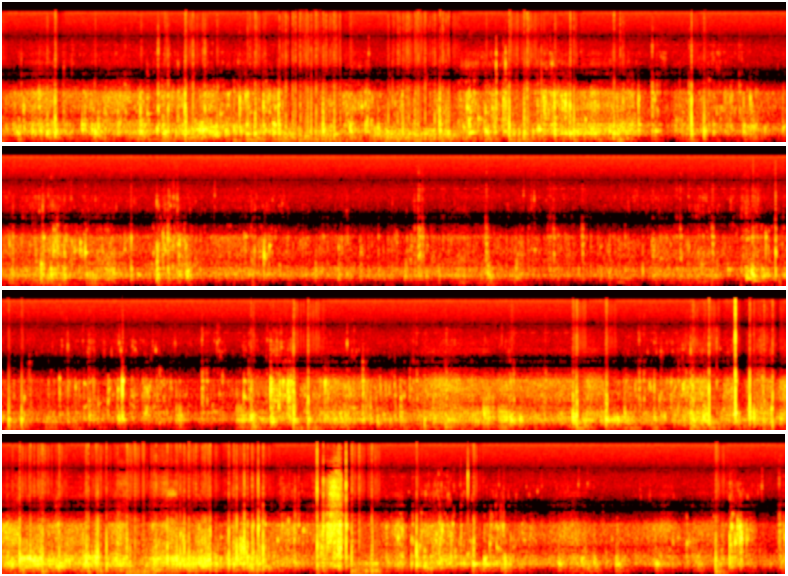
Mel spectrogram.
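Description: Muffled rushing of river water picked up by a camera held underwater, peppered with many small clicks and pops. It is louder in the first few seconds and again through the second half, quieter in between.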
